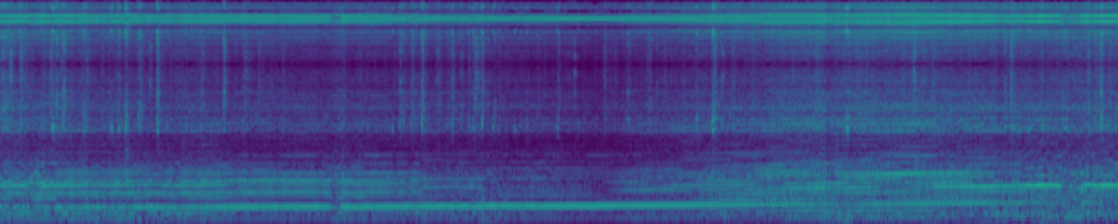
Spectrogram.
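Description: Classic rally car's engine running hard at high revs, heard from inside the cabin on a special stage. The engine note dips briefly about three seconds in, then holds and climbs slowly toward the end.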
